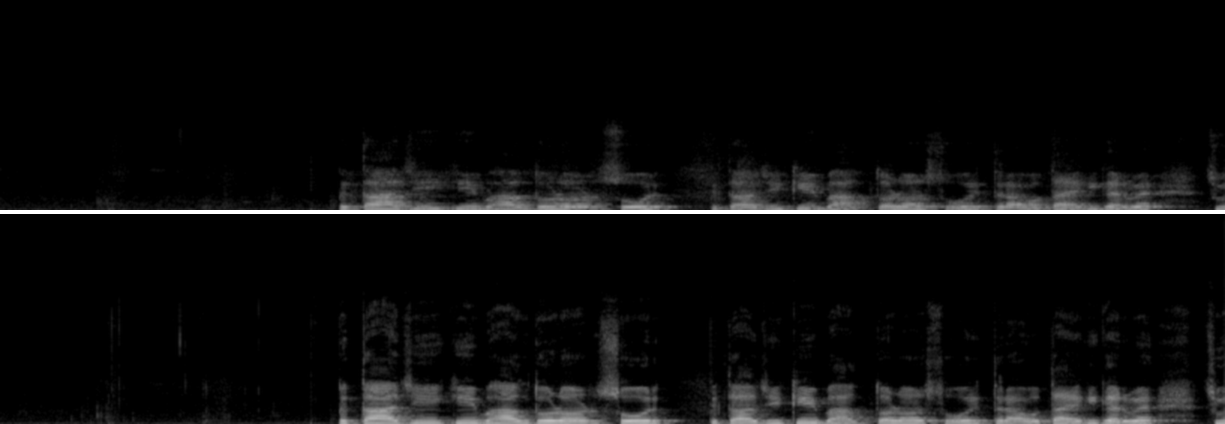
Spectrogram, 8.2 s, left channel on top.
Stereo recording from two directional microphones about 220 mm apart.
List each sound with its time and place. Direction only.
2.2 s music: 40° right (ahead or behind)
